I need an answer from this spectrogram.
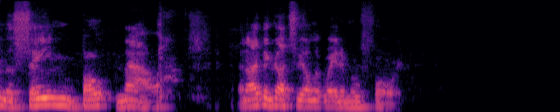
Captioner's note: laughs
